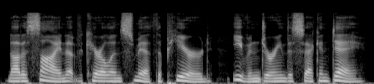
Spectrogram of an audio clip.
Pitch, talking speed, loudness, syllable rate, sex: 150 Hz, 190 wpm, -19 LUFS, 5.9 syllables/s, male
